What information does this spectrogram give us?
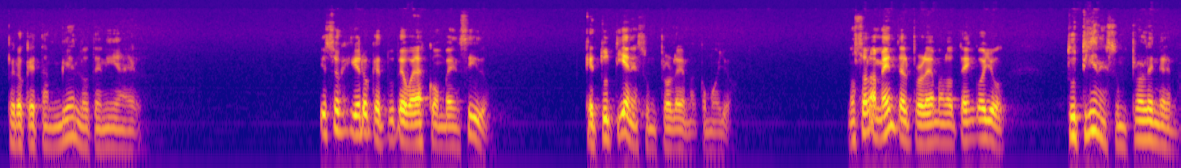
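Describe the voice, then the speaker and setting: A man preaching a sermon as pastor, impassioned, repeating phrases for emphasis and swinging between loud, high passages and quiet, low ones.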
